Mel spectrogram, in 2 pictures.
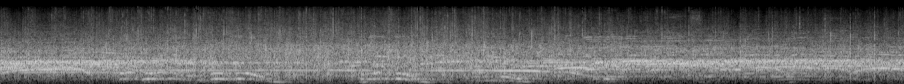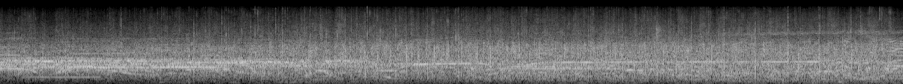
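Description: Large audience applauding and cheering, with many high whoops and shouts over the clapping, as a panel ends.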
